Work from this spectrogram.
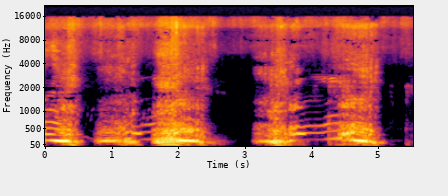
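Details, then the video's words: Lions compete aggressively over a kill, the dominant males feeding before the females and cubs. Deep, rumbling growled roars come in four heavy bursts, each lasting about a second, with short pauses between them. "An Incredible Fight of Dominance Over Food Among the Lions, Lionesses and Cubs"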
